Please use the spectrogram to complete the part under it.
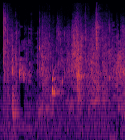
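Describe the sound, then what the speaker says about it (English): A paint-covered stencil is lowered face down into water, producing soft splashes and light dripping and trickling sounds up close, with no voices. "now I'm putting my stencil face down in the water"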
